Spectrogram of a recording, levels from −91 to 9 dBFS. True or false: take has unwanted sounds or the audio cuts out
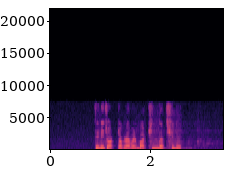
false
